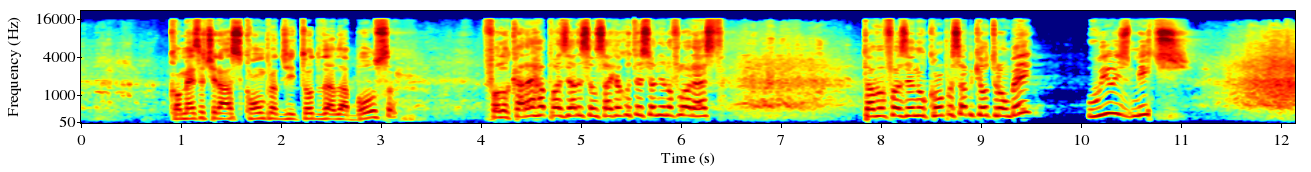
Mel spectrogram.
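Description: A man talks with animation into a microphone in a large hall.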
